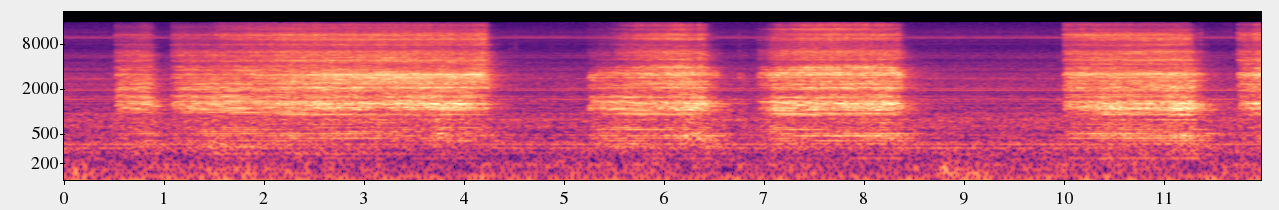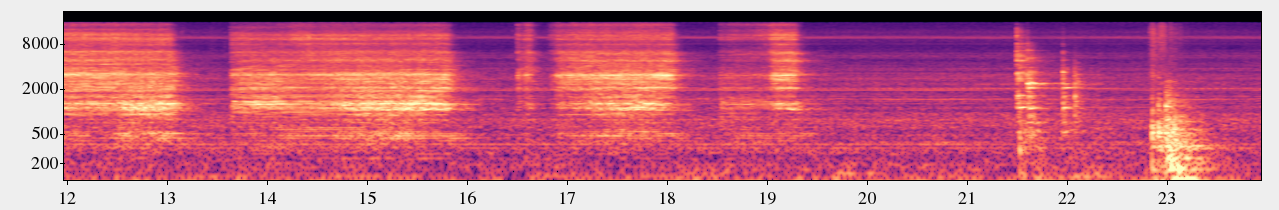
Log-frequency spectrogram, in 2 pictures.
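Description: Hand-held turning tool cutting into a wood blank spinning on a lathe, in about eight scraping passes of one to three seconds with short pauses between. A few short knocks come near the end.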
